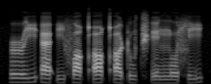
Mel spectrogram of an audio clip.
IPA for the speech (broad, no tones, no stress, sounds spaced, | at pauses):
ɹ i ʔ æ ʔ i f ɒ qʼ o qʼ o ʈ u t͡ʃʼ e ŋ o ɬ i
